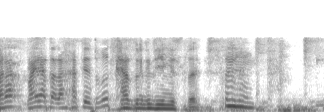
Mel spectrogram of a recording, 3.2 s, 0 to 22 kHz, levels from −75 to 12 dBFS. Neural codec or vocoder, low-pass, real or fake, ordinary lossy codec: codec, 16 kHz in and 24 kHz out, 1.1 kbps, FireRedTTS-2 codec; 5.4 kHz; fake; none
